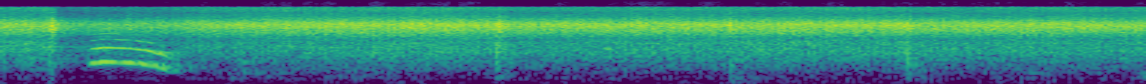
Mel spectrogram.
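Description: Pork sizzles and fries in a kadai, a steady bright hiss with occasional stirring scrapes, close and continuous, with a brief squeaky sound at the start.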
